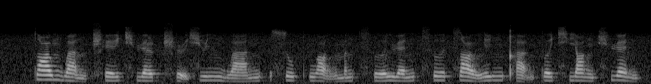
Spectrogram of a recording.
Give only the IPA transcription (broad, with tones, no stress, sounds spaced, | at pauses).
t̪ ɑ˥ ʊ̯ m w a̰˨˩ n ʈ͡ʂʰ e˧˥ ɪ̯ t͡ɕʰ ɥ ɛ˧˥ ʈ͡ʂʰ ɻ̩˨˩ ɕ y˥ n m w a˧˥ n | s u˧˥ pʰ w ɑ̰˨˩ ŋ m a˦ n t͡sʰ ɹ̩˧˥ l ɥ ɛ˧˥ n t͡sʰ ɹ̩˥ t͡s ɑ˥˩ ʊ̯ l i˥ ŋ pʰ a̰˨˩ n t̪ ɤ˥ t͡ɕʰ j ɑ˥˧ ŋ t͡ɕʰ ɥ ɛ˥˩ n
